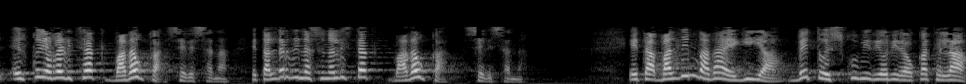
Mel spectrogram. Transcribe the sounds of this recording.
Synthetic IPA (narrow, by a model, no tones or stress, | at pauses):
esko̞jarlaɾit͡sakbað̞awka̰se̞ɾe̞sana̰ | e̞t̪aːld̪e̞ɾð̞inasio̞nalist̪akbað̞awka̰se̞ɾe̞sana | e̞t̪aβald̪imbaðae̞ɣiaβe̞t̪o̞e̞skuβ̞iðe̞o̞ɾiðawkat̪e̞la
